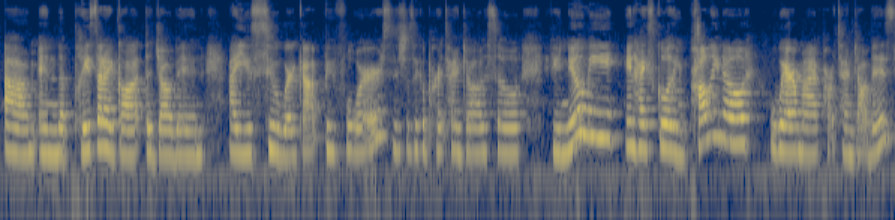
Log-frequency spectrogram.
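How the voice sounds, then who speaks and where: A young woman in her 20s, a college student and vlogger, gets over the flu while casually chatting to camera in her bedroom. Giggly and talkative, she leans on "like" and "y'all," her fairly high voice measured in pace and reverberant.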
